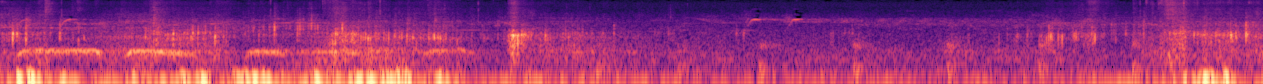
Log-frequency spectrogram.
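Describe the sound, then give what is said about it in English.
Footsteps crunch on gravel as someone walks round the side of a barn at a steady walking pace, fairly quiet, then pause briefly before a few more crunching steps return near the end. No one speaks. “So these little crunching noises or where I'm walking on the gravel.”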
